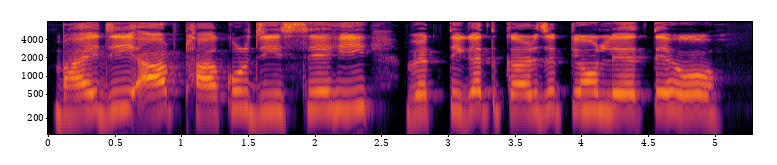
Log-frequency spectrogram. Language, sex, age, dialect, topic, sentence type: Hindi, female, 18-24, Awadhi Bundeli, banking, statement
